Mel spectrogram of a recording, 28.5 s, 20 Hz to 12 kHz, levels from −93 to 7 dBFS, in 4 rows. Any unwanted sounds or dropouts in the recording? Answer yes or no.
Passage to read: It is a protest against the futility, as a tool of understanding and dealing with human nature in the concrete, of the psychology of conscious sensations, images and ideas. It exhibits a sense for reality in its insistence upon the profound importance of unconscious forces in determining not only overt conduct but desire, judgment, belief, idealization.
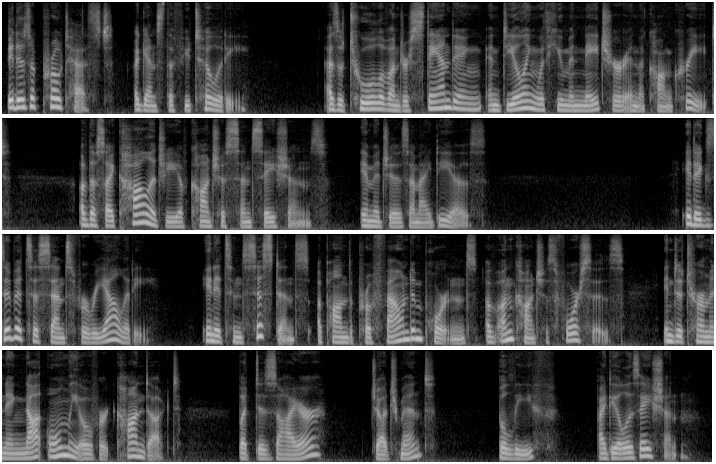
no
